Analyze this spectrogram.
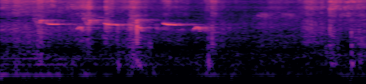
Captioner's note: footsteps pattering; bushes rustling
